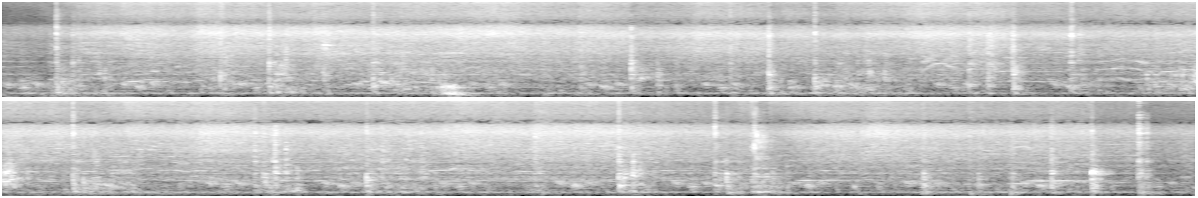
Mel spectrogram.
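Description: A sweet mixture fries in a pan while being stirred for a Lakshmi puja offering: a steady, close hissing sizzle with repeated scraping stirs throughout, no voices.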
